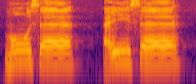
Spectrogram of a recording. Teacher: بعض القبائل العربية تخلط صوت الألف بشيء من الياء قليلا فيقولون موسى عيسى، قبائل أخرى تخلط الألف بالياء خلطا كاملا فيتولد حرف بين الألف والياء تماما فيقولون موسى عيسى ويصعب عليهم تغيير لسانهم، هذا أيضا سمح به لأنه لا خوف منه ولا يؤثر في تغيير المعنى. · Term: الإمالة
